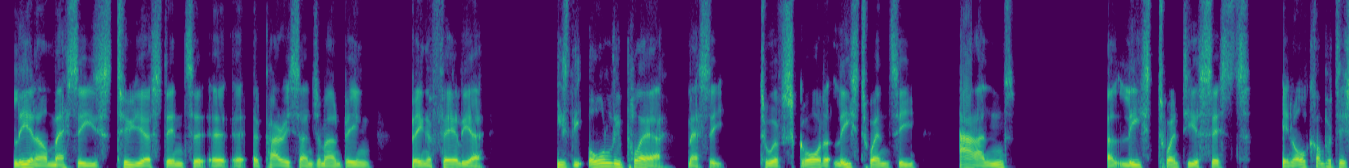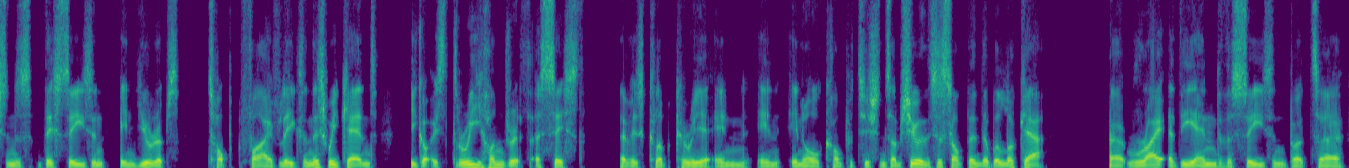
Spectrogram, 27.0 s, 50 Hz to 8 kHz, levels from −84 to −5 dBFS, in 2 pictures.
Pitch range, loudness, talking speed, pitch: 85-110 Hz, -21 LUFS, 165 wpm, 95 Hz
